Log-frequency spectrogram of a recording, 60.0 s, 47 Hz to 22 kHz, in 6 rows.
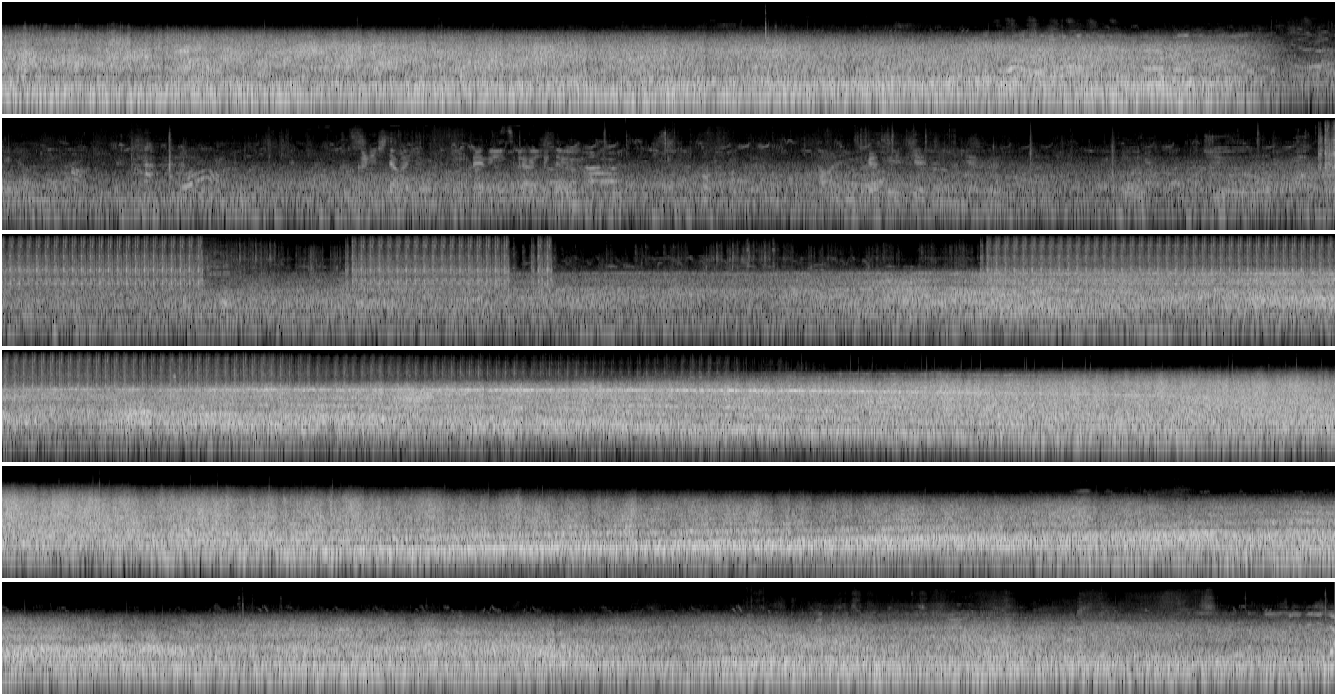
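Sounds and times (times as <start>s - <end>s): jets passing overhead: 0.1s - 59.9s.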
